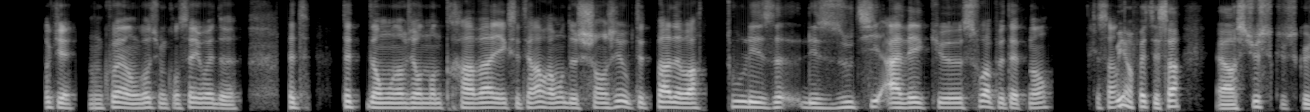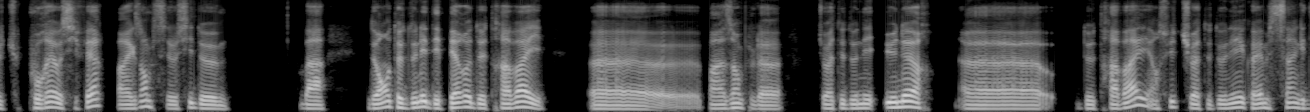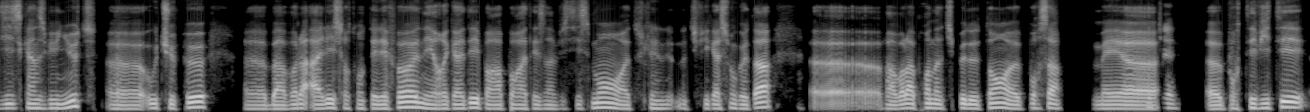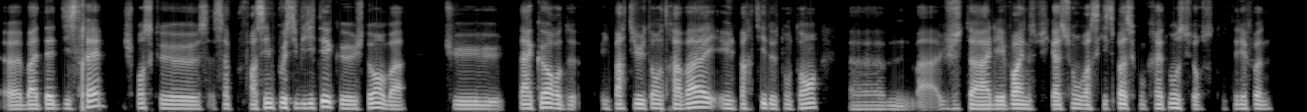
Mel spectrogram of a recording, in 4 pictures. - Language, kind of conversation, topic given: French, advice, Quelles sont tes distractions les plus fréquentes (notifications, réseaux sociaux, courriels) ?
- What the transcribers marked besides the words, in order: other background noise; tapping; drawn out: "heu"; "regarder" said as "regader"; drawn out: "heu"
